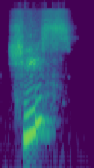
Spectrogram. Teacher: Lots of vibration happening in the throat, so we know we're going to pronounce it as she's, with the sound at the end.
